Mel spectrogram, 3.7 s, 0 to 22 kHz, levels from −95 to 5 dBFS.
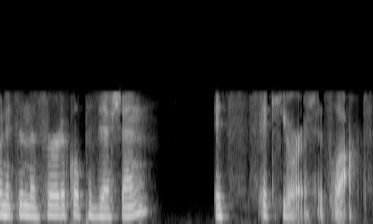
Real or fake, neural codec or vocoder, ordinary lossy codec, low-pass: real; none; AAC, 16 kbps; 7.2 kHz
